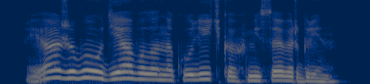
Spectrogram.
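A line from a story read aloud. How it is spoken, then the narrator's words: Sighing. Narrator (Russian): вздохнул сержант Суарес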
